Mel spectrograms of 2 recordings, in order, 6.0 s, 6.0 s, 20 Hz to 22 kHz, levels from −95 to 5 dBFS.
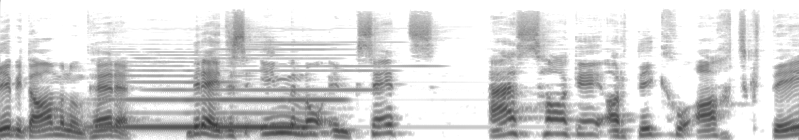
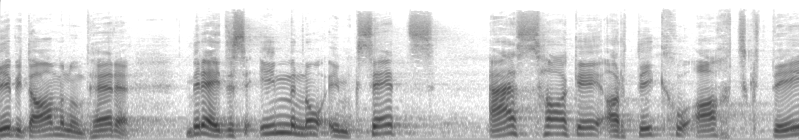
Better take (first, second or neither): second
